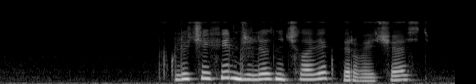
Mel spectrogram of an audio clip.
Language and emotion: Russian, neutral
